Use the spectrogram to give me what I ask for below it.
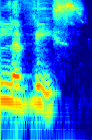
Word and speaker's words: Lewies: Do you pronounce it Lewies? Yes, I guess Lewies. The right pronunciation is actually Lewies.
